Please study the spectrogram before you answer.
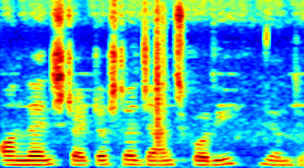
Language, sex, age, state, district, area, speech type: Odia, female, 18-30, Odisha, Sundergarh, urban, spontaneous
